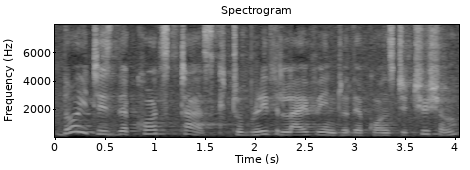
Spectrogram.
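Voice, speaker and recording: A woman with lively intonation over noticeable background noise. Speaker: deputy chief justice. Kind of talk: court judgment reading. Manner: soft-spoken.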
